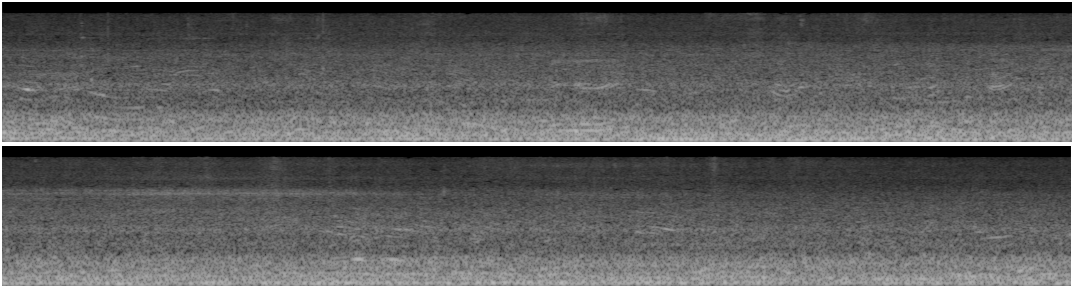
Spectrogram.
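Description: River in flood running fast and churning, a steady low-pitched rushing noise of swollen water.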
